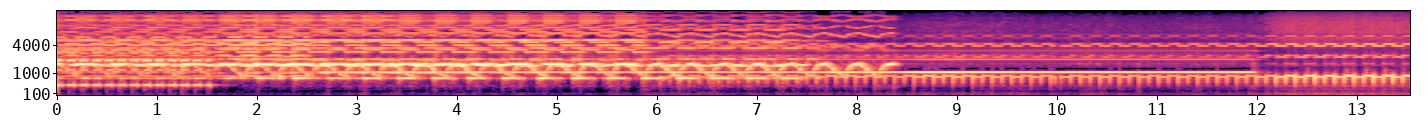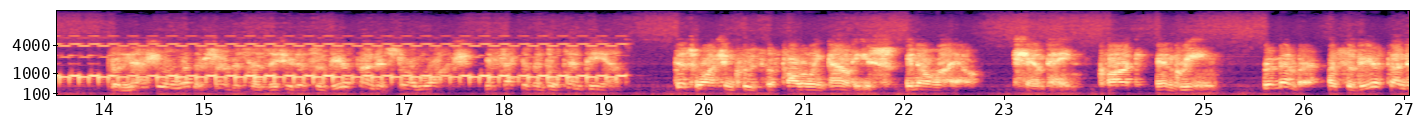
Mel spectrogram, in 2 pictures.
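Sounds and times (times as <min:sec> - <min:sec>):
warbling siren tones: 0:00.0 - 0:19.3
steady high alert tone: 0:00.0 - 0:21.6
rapid pulsing tone: 0:00.0 - 0:22.0.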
